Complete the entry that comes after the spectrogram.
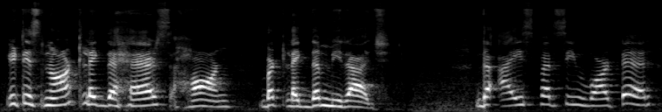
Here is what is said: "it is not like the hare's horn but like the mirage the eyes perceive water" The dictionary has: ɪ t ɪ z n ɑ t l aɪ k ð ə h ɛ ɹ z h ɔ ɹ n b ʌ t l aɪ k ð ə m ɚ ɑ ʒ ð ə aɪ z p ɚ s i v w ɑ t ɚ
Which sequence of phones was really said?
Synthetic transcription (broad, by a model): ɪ t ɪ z n ɑ t l aɪ k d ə h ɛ ɹ s h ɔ n b ʌ t l aɪ k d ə m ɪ ɑ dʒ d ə aɪ s p ɚ s i v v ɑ t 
